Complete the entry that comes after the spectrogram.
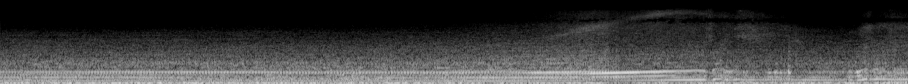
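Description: Twin-turbo Lamborghini Huracán's V10 engine heard from inside the cabin, running at a steady pitch, then rising in pitch as the car accelerates about five seconds in, and holding steady again near the end.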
